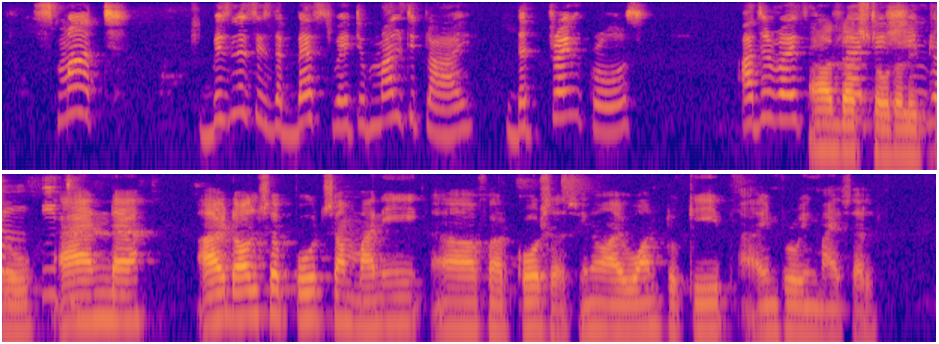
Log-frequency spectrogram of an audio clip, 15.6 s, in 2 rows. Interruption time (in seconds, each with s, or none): 6.7 s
